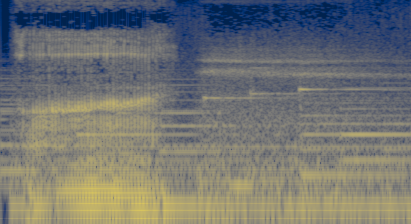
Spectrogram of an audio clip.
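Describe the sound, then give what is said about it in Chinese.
A single long, rasping snore from a little frog fast asleep rises and swells for about a second and a half, then fades into a quieter, steady tonal hum. No one speaks. “可是，青蛙小弟还在呼呼大睡。”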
